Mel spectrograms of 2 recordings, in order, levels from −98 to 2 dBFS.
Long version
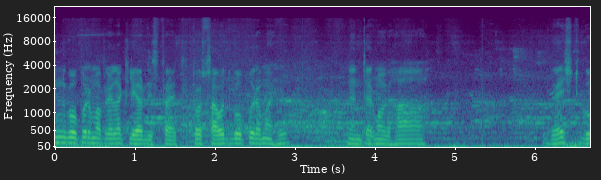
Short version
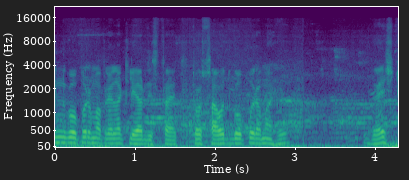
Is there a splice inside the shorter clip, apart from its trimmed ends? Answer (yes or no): yes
